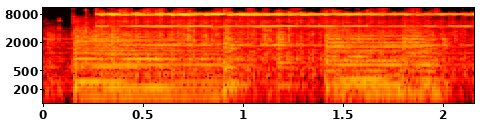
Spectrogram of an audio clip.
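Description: Jingle music with an alarm clock's bell ringing over it, starting a moment in, high and shimmering.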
